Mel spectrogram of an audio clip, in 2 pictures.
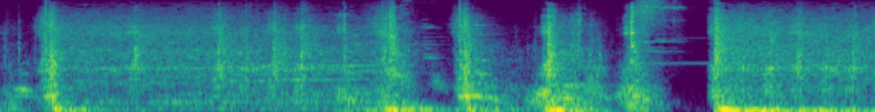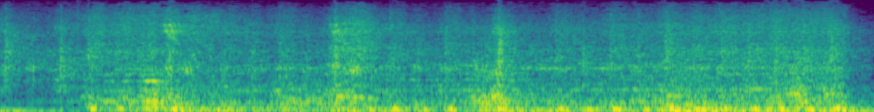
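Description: Action film trailer soundtrack with music and sound effects, marked by sharp hits. A little over three seconds in it drops suddenly to a moment of silence, then comes back with a loud hit and dense music.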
